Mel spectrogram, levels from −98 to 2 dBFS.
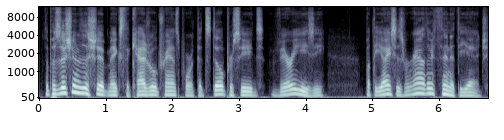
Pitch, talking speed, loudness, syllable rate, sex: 140 Hz, 205 wpm, -17 LUFS, 5.8 syllables/s, male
